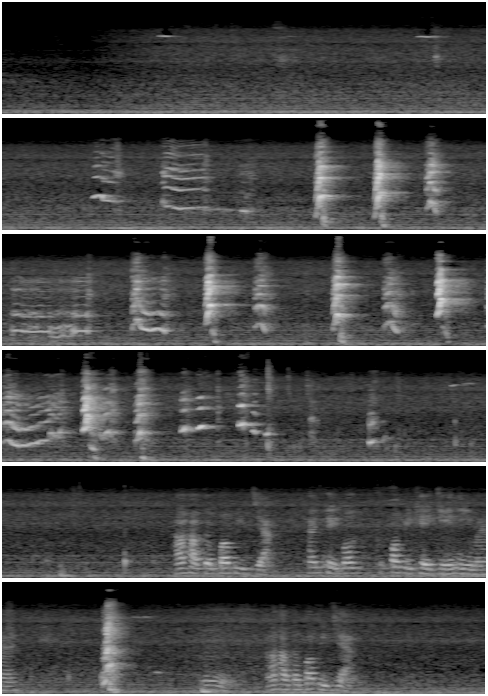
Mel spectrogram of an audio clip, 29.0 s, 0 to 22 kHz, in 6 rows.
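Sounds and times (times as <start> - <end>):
dog whining: 1.5 - 1.8, 4.1 - 4.5, 5.7 - 19.4, 25.2 - 26.0
dog barking and yipping: 8.0 - 9.4, 10.5 - 19.3, 25.2 - 25.9.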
